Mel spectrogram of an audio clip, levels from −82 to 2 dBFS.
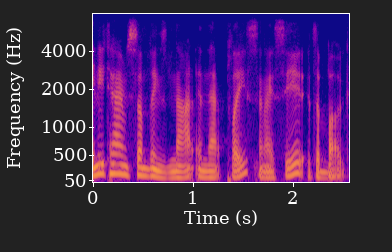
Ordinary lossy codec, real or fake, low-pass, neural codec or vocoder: Opus, 24 kbps; real; 7.2 kHz; none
